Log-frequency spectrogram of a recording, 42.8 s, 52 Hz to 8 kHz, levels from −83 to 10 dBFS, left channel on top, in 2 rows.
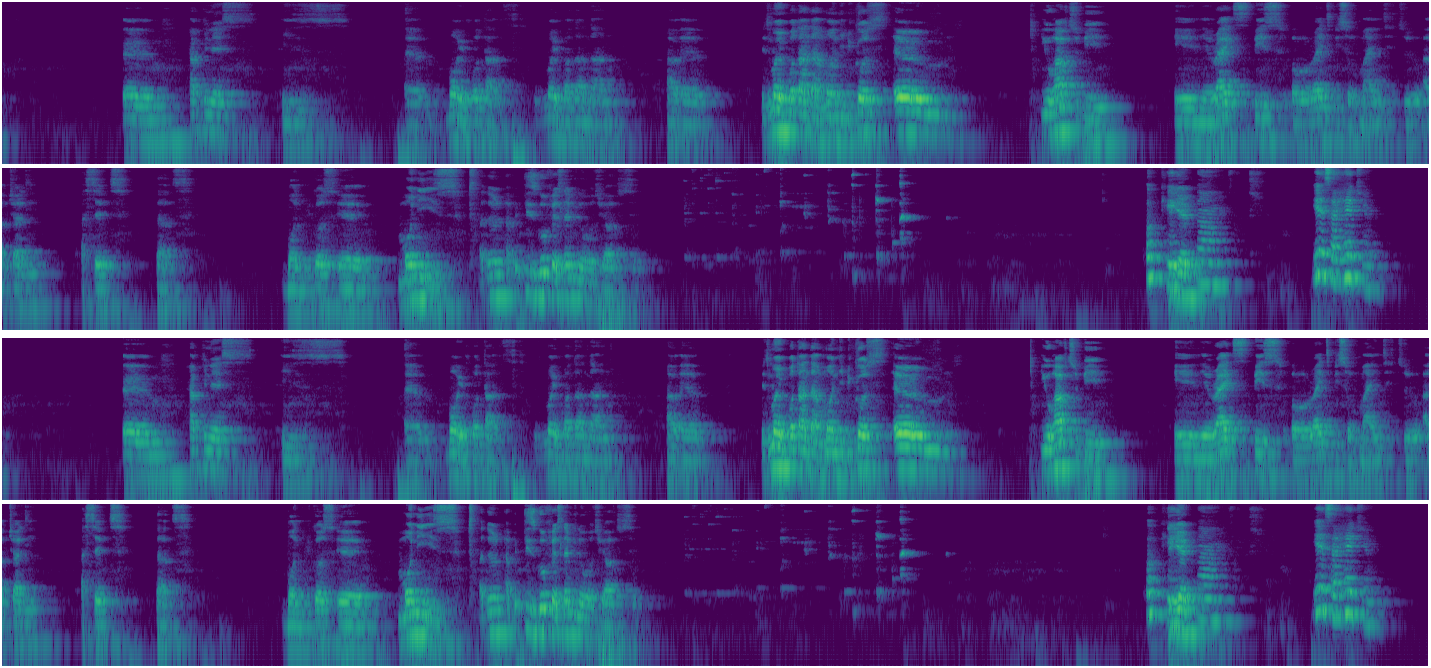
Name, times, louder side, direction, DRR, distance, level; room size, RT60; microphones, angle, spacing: voice 1, 1.8-2.6 2.8-3.7 4.2-5.1 6.0-7.5 8.0-9.2 10.0-10.5 11.4-14.3 15.6-16.6 17.6-21.9 22.6-23.2 23.7-24.2 25.6-26.9 27.4-31.0 38.9-39.2, right 1 dB, 40° right, 0.4 m, -27 dB
voice 2, 33.8-34.1 34.5-35.0 38.6-39.7 40.1-40.2 41.1-42.0, left 2 dB, 70° left, 0.9 m, -28 dB
2.9 x 2.5 x 3.5 m
head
